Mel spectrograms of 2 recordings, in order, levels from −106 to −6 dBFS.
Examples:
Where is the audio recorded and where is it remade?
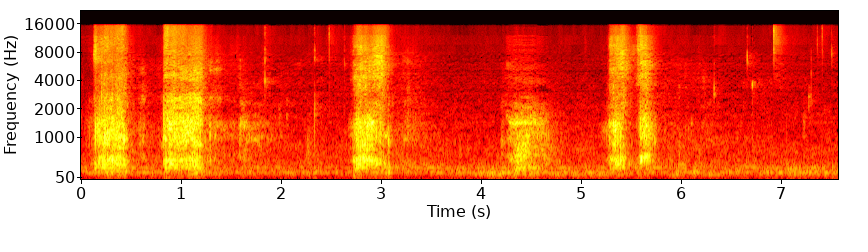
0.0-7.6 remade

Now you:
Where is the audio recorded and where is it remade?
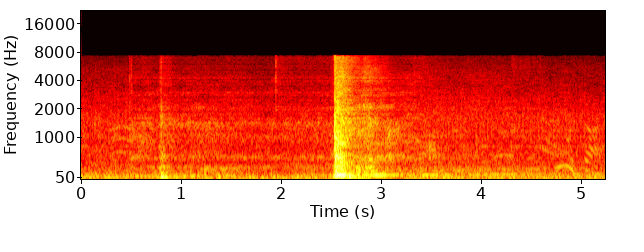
0.0-0.5 recorded; 0.5-3.4 remade; 3.4-5.2 recorded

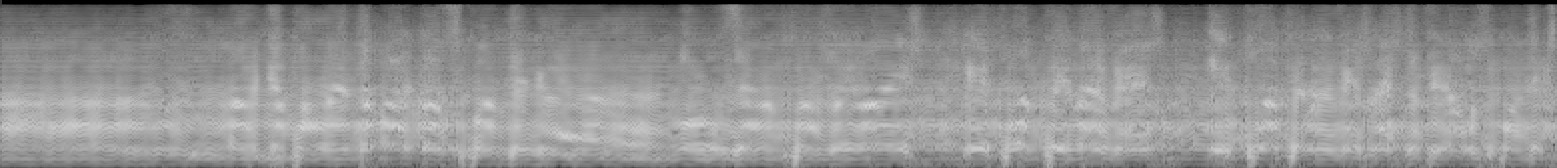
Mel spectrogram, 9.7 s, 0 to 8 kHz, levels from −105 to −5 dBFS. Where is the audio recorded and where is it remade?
0.0-9.7 remade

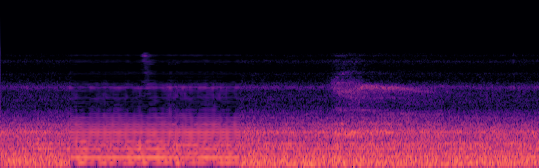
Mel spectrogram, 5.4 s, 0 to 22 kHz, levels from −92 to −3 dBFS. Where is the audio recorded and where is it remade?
0.0-0.7 recorded; 0.7-2.4 remade; 2.4-5.4 recorded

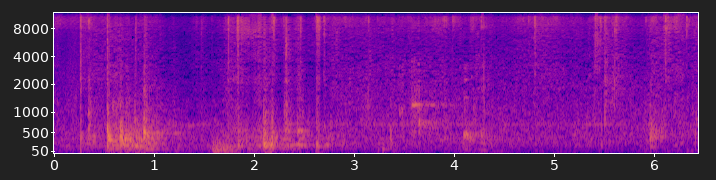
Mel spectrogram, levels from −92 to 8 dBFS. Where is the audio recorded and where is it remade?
0.0-1.3 recorded; 1.3-2.7 remade; 2.7-6.4 recorded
